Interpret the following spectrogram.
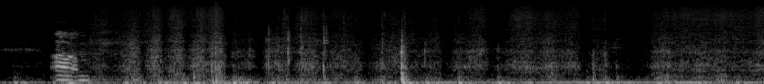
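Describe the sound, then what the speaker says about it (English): Scrubbing the interior of a 1983 Chevrolet C30 truck: rough, uneven rubbing and scraping strokes with a few sharp knocks, close and moderately loud, with faint talk nearby. "we are just scrubbing it as best I can"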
